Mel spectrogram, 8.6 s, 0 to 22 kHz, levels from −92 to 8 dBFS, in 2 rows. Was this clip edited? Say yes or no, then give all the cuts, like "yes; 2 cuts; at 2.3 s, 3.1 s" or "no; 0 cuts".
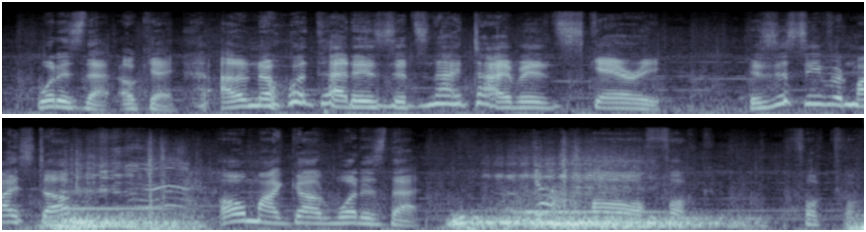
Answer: yes; 1 cut; at 0.9 s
